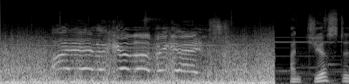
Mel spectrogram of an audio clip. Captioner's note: wind blowing loudly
